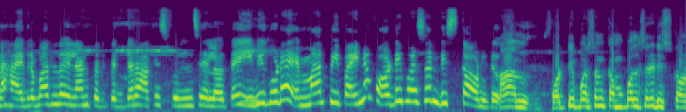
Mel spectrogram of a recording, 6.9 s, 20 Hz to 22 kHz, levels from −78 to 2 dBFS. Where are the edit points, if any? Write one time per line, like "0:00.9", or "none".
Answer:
none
